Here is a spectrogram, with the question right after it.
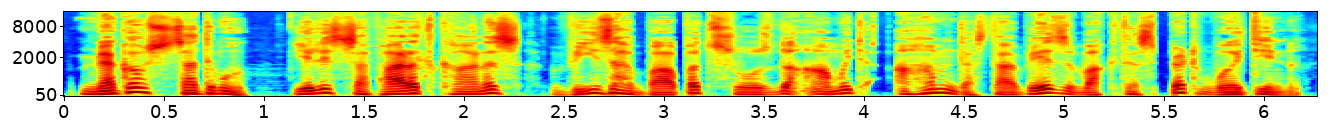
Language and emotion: Kashmiri, surprised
